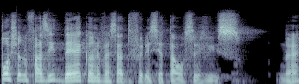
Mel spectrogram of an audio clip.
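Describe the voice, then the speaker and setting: Bright and sharp in tone, the voice has vocal fry and races at a very fast pace in a very clean recording with a silent background. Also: man. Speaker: university administrator. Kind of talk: panel talk.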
